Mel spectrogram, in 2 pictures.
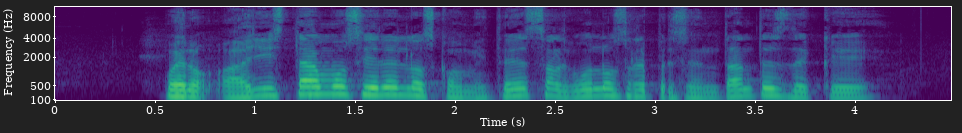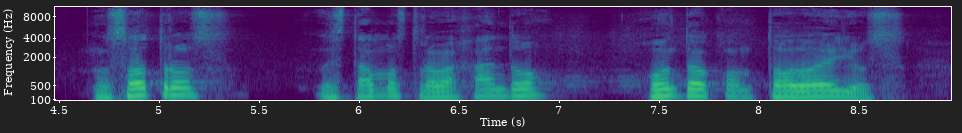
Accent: Catayahualco, Mexico; vengo de la comunidad de Catayahualco, de ese ejido.

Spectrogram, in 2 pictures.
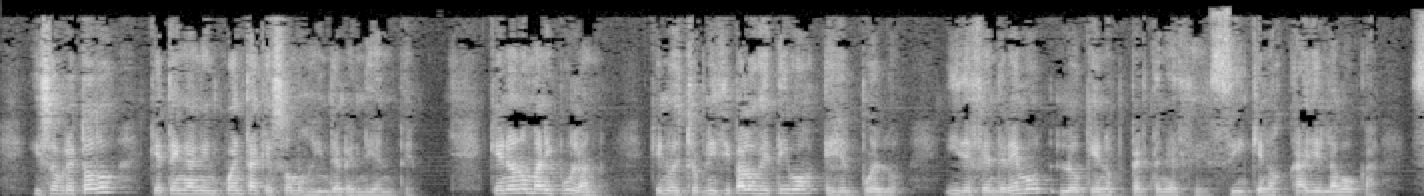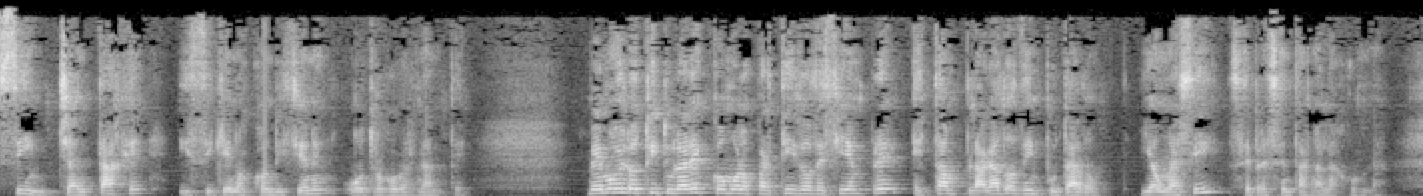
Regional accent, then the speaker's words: Ubrique, Andalusia, Spain; Solo trabajaremos en beneficio de nuestro pueblo. No dejo mi pueblo por ninguno de esos organismos. Y esta noche, esta agrupación no va a dar un mitin como es de costumbre. Nosotros queremos estar cerca de todos nuestros vecinos y estaremos en la calle para escucharlos y atenderlos. AICU trabajará por todos los vecinos de Ubrique.

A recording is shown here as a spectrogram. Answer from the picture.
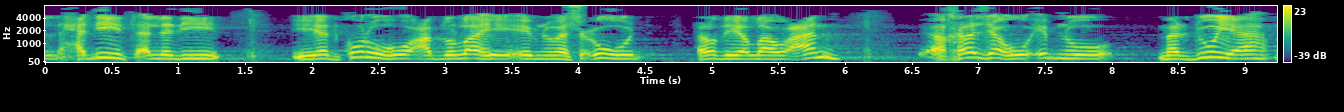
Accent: Libya; وهو الذي يظن أنه دفين بلادنا ليبيا في المنطقة الوسطى في أوجلة

